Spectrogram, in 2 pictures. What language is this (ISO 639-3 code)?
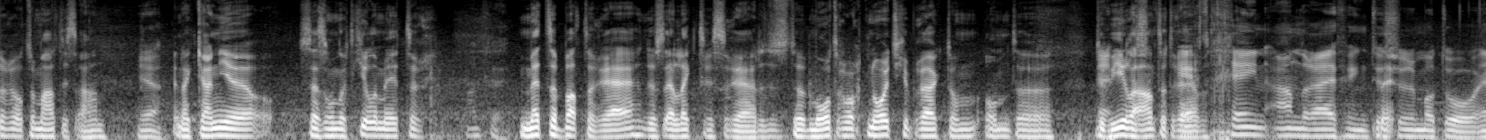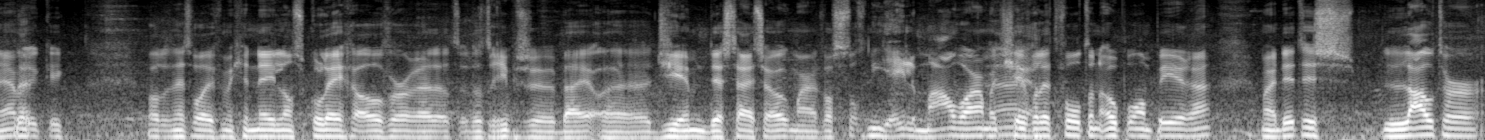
nld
